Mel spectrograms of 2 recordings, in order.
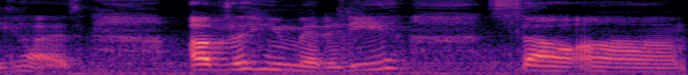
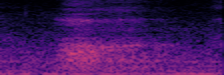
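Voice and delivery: a short unvoiced puff of air; winded exhale; breathless sigh; 13 dB quieter than usual. Real, not acted. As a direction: blow out a tired breath. Climbing stairs, out of breath.

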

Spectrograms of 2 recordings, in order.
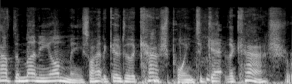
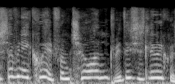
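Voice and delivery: high-pitched incredulity; mock disbelief, pitch shooting right up; incredulous; 13 semitones higher than usual. Buyer to seller over plunging price, incredulous.

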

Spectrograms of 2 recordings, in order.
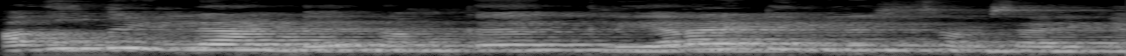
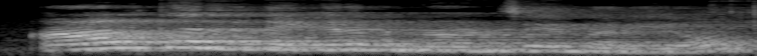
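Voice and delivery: ordinary talk, nothing marked

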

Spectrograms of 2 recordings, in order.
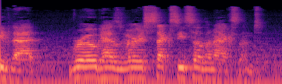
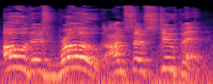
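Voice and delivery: loud, higher burst of realisation; sudden realisation; 8 semitones higher, 8 dB louder than usual. Real, not acted. Gamer spotting the needed character at last, exasperated excitement. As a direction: exclaim it, kicking yourself.

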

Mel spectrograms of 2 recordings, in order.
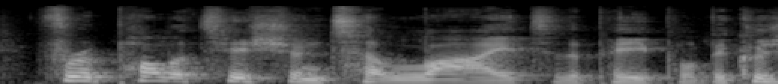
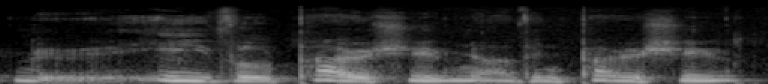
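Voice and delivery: put-on sulky toddler; 5 semitones higher, 3 dB quieter than usual. UK as toddler rejecting options, sulky grumble. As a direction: grumble it like a pouting kid. UK sulk inside EU speech.

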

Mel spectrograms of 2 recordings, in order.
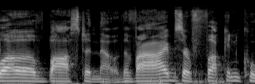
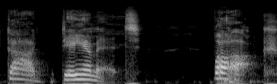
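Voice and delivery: drawn-out, higher exasperated curse; retold exasperation; 6 semitones higher, much slower than usual. Retelling walking back into the smoky room, exasperated. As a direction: stretch each curse out in mock despair.

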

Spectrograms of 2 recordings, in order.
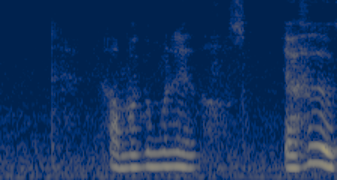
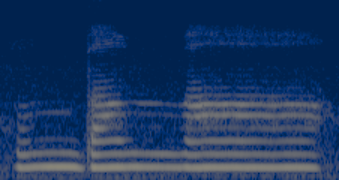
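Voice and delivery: very slow, stretched こんばんは in a put-on voice; YouTuber greeting; much slower than usual. Mimicking a YouTuber greeting chat, slow and put-on. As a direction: draw it out like a streamer's signature sign-on. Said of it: "トーアさんかな".

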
